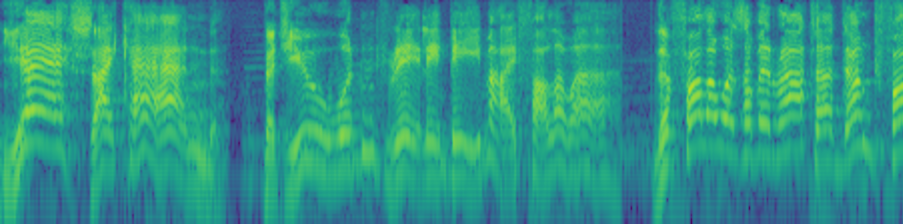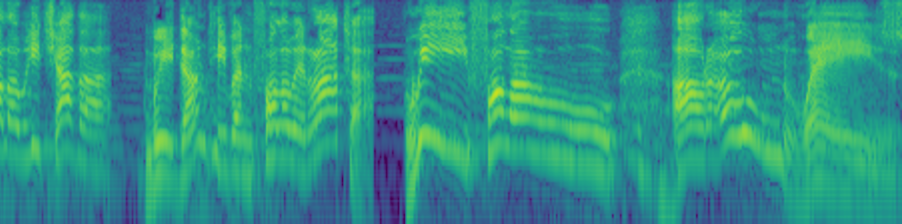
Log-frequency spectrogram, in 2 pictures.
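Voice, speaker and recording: A put-on character voice with a fairly high pitch moves at a fairly slow pace. Its pitch swings very widely, with faint music in the background. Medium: video game. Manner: dry, wry.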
